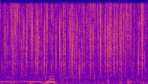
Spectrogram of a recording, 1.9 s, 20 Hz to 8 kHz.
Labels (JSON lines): {"label": "biophony, cascading saw", "recorder": "SoundTrap 600 or HydroMoth"}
